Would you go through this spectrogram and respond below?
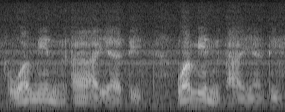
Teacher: nun mati ketemu hamzah misalnya tidak dibaca dengung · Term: bacaan izhar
